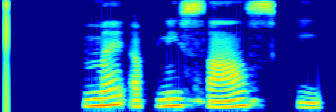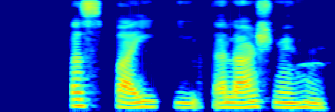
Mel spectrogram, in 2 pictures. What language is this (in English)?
Urdu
